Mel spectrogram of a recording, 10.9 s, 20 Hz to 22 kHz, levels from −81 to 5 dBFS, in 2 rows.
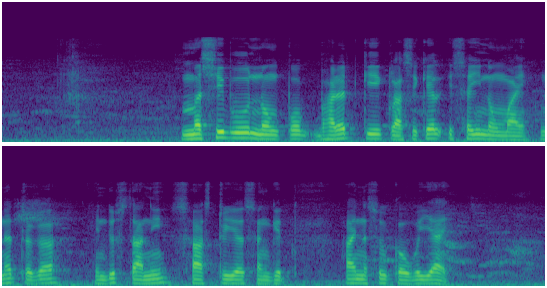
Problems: none marked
